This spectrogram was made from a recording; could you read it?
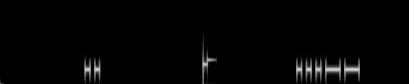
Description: Morse code, heard as a keyed tone, about 25 wpm, 700 Hz. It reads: I 3
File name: Single-Letter-Number-25wpm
